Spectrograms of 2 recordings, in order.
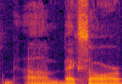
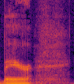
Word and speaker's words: Bexar: I know I got this name wrong once, Bexar, but I think they pronounce it Bear County.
